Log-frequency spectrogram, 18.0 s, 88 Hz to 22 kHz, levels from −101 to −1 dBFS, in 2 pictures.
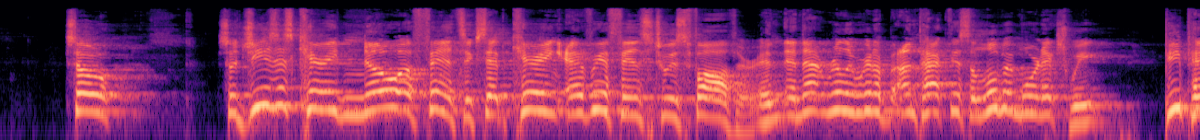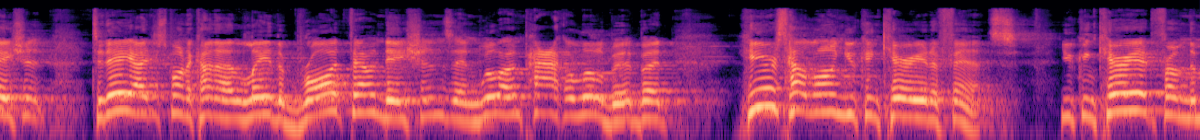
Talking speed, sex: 205 wpm, male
